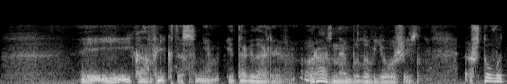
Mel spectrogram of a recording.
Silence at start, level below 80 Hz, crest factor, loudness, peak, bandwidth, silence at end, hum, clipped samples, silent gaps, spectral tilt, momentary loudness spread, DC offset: 0 s; -30 dBFS; 12 dB; -19 LUFS; -6 dBFS; 6.8 kHz; 0 s; none; under 0.1%; none; -5.5 dB/octave; 17 LU; under 0.1%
